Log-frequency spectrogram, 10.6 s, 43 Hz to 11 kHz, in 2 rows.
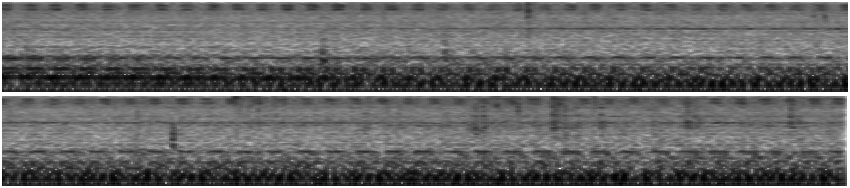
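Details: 2015 Mustang V6 on its first start after a BBK headers install, with stock cats, pipes and mufflers; smooth, even idle with a deep steady rumble and no ticks or misses; the engine is running healthy.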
